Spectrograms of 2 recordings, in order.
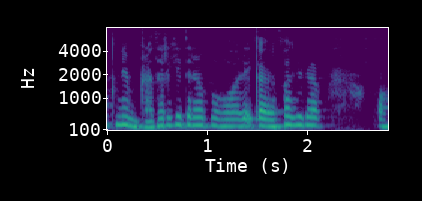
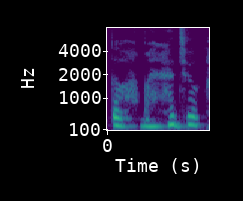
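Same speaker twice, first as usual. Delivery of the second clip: usual speaking voice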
